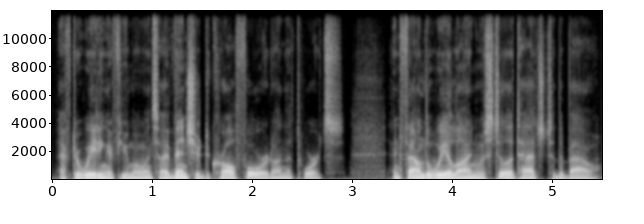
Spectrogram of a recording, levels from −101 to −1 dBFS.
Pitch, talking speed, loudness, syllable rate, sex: 120 Hz, 260 wpm, -18 LUFS, 6.8 syllables/s, male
